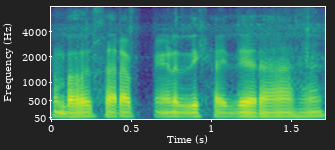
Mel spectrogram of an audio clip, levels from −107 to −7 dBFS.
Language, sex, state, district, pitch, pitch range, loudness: Hindi, male, Jharkhand, Garhwa, 95 Hz, 90-95 Hz, -20 LUFS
